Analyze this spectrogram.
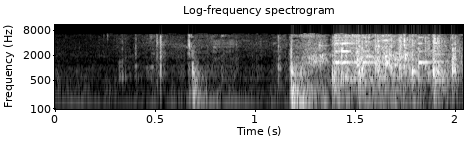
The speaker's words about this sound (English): Okay, dump the ice cubes in here. Okay.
